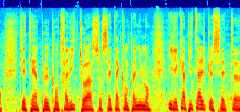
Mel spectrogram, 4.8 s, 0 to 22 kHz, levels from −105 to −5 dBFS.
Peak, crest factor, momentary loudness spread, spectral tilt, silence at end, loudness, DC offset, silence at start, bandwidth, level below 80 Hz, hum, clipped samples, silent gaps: 0 dBFS; 12 dB; 3 LU; -5 dB/octave; 0 s; -14 LUFS; under 0.1%; 0 s; 15.5 kHz; -26 dBFS; none; under 0.1%; none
